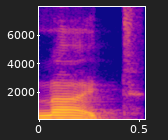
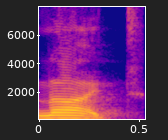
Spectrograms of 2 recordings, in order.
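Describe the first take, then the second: Both takes have the same delivery.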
